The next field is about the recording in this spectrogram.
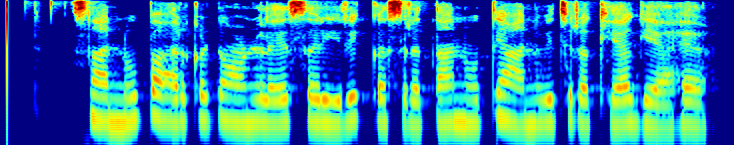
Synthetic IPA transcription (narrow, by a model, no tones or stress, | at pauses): saːnũːpaːɾkəʈaːʊɳləeːsəɾiːɾɪkːəsɾət̪ãːnũːt̪ɪjaːnʋɪt͡ʃɾəkʰːjaːɡɪaːɦɛː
